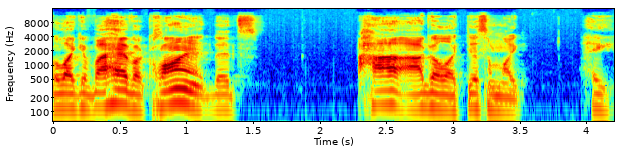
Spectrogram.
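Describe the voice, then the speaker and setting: A man speaks at a moderate pace with ordinary pitch variation. Music sounds in the background. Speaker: podcast host. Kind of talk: casual chat. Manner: loud.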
